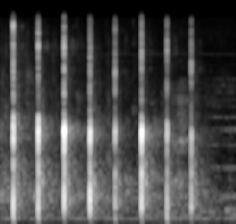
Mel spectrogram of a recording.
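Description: A church congregation claps during a Sunday morning Methodist worship service, about eight evenly spaced, sharp claps sounding together in a steady rhythm, then quickly falling quiet.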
